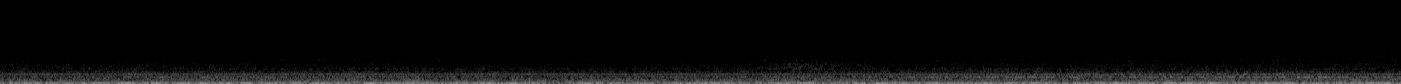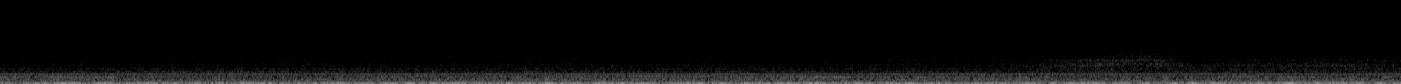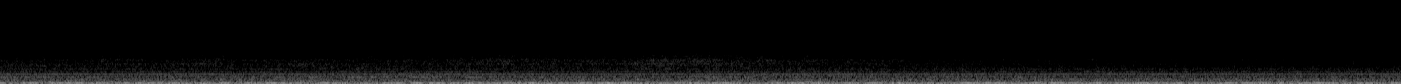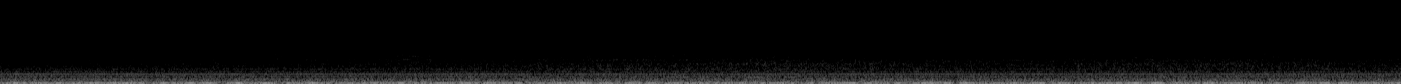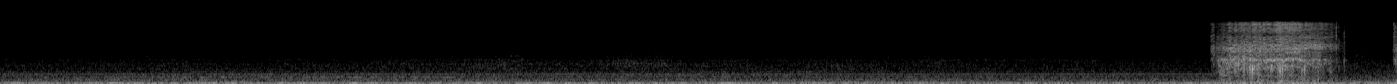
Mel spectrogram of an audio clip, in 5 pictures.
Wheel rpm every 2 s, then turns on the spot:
0, 0, 0, 0, 0, 0, 0, 0, 0, 0, 0, 0, 0, 0, 0, 0, 0, 0, 0, 0, 0, 0, 0, 0, 0, 0, 0, 0, 0, 0, 0, 0, 0, 0, 40.
none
